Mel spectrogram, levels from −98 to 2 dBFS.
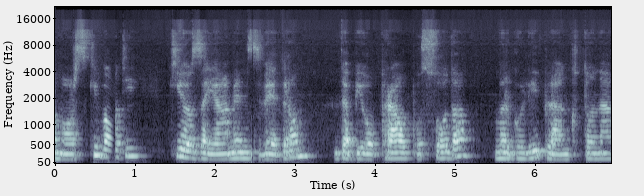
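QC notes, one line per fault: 0.65–0.77 s, burst of packet loss: About 100 ms of the stream failed to arrive in time. The receiver covered the gap by extending the last sound it had and letting it fade out, so there is no silence, only a held, decaying tail. When real audio returns, it picks up 100 ms further on. The material in between is simply gone, which gives a jump in the flow.
2.45–2.49 s and 3.93–3.99 s, short concealed packet loss: Two brief dropouts, about 20 ms and 40 ms long. In each, the decoder filled the hole by continuing the preceding sound and then blending back into the real signal. This is heard as a quick smear or wobble rather than a gap. The first falls just before "z vedrom da bi". The second sits between "z vedrom da bi" and "opral posodo".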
